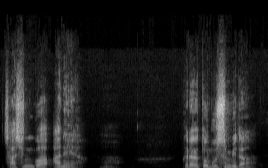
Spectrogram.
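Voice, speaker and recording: A man's voice: fairly high pitch, sing-song, normal speed, vocal fry, fairly bright tone. A male pastor preaching a sermon, telling a story and asking the congregation questions that he answers himself.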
